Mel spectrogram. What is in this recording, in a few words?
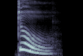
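"door", English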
